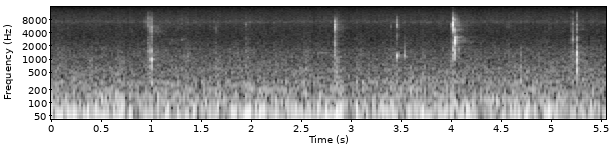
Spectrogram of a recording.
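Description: A person chewing a crunchy snack with the mouth closed: five short, sharp crunches at uneven intervals.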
